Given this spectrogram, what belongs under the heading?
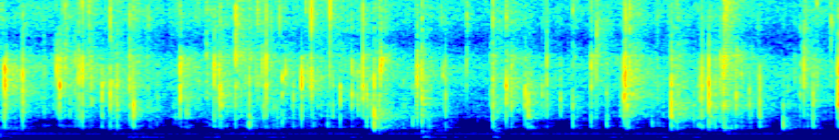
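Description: Bay leaf and spices frying in hot oil and ghee for a Tamil dal, a bright, crackly sizzle with lively popping spatters that runs continuously with no talking.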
